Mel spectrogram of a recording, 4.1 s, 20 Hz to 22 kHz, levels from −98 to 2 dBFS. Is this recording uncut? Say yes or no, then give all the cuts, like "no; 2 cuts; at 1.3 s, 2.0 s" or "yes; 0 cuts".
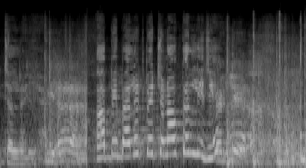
no; 1 cut; at 1.1 s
